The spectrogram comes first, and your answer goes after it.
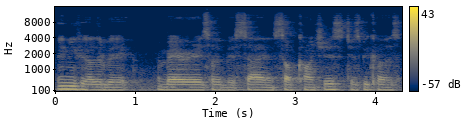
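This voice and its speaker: Soft-spoken young man with a Spanish accent. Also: lowish voice, flat delivery, a little fast, slight background noise. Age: 20s. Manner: soft-spoken, polite, brief answers. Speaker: client in counseling role play. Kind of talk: role-played therapy session. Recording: roomy echo.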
